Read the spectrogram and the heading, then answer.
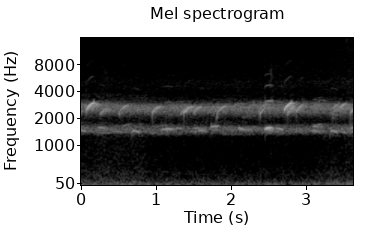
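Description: A dense chorus of frogs calling at night on a property, away from a road, a steady high-pitched trilling drone with overlapping individual peeps rising and falling, fairly loud and continuous with no voices.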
